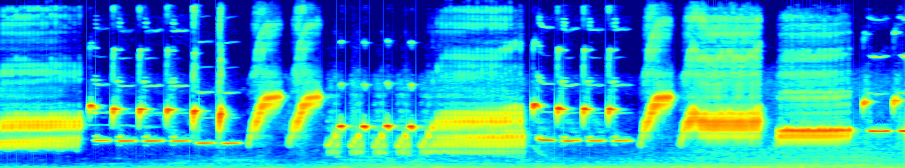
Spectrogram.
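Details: Spanish Timbrado canary song mixing short clipped double notes, rising whistles, buzzy sustained rolls and quick staccato bursts in a varied, stop-start sequence.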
